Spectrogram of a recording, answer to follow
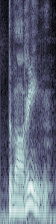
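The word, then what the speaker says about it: דברים: So it's not devarim, and it's not devarim, it's devarim. So the emphasis is on the last syllable.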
